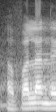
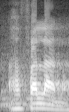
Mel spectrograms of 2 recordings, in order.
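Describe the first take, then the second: No difference in how they are said.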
